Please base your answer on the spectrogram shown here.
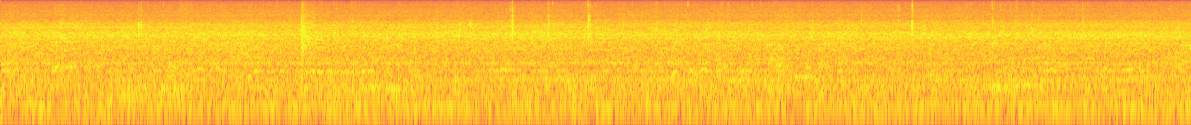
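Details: Continuous low rumbling traffic or machinery noise with a few sharp clicks and faint distant voices, no animal sounds.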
